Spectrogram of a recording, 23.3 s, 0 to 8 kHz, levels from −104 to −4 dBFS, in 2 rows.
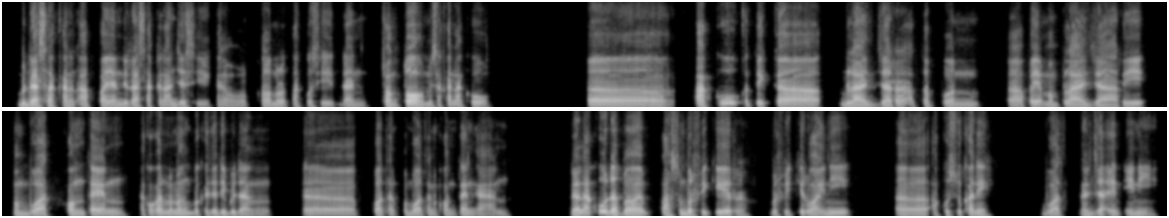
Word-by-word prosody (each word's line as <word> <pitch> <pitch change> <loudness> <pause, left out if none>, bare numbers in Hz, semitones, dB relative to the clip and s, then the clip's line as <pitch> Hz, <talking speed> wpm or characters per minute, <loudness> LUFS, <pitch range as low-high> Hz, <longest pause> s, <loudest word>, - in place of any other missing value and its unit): berdasarkan 100 0 +4
apa 100 -1 -1
yang 95 -1 +3
dirasakan 90 0 0
aja 95 - 0
sih 80 -3 -9
kao 80 0 -8
kalau 85 0 -1
menurut 85 - -5
aku - - -7
sih. - - -7
Dan 85 0 -1 0.2
contoh 95 +2 +5
misalkan 85 -1 -2
aku, - - -2 1.0
eee, 100 0 +4 0.3
aku 145 - +2
ketika 100 -4 +3 0.2
belajar 95 0 +3 0.2
ataupun 90 -2 -6
eee, 90 - -6
apa 90 - -5
ya - - +2
mempelajari 90 +2 +1 0.4
membuat 90 -1 +1 0.2
konten 95 +1 +1 0.2
aku - - -4
kan 125 - +4
memang 120 +1 -1
bekerja 105 - -2
di 100 - 0
bidang, 85 -2 -2 0.3
eee, 75 -1 -1 0.2
puatan - - -2
pembuatan - - -3
konten 85 0 -4
kan. 80 +2 -4 0.6
Dan 105 0 +4
aku 105 - +6
udah 125 - +8
be 110 -2 +2
langsung 110 0 -1
berfikir. 115 0 +1 0.3
Berfikir, 100 +2 -5
"Wah 100 - +2
ini, 125 0 -2 0.5
eee, 90 0 0
aku - - -7
suka - - 0
nih 90 -1 -1 0.5
buat - - -2 0.2
ngerjain 90 -3 0
ini," 85 -3 -3
95 Hz, 135 wpm, -32 LUFS, 90-105 Hz, 1.0 s, udah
